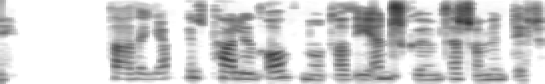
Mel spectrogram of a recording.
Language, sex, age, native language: Icelandic, female, 30-39, Icelandic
